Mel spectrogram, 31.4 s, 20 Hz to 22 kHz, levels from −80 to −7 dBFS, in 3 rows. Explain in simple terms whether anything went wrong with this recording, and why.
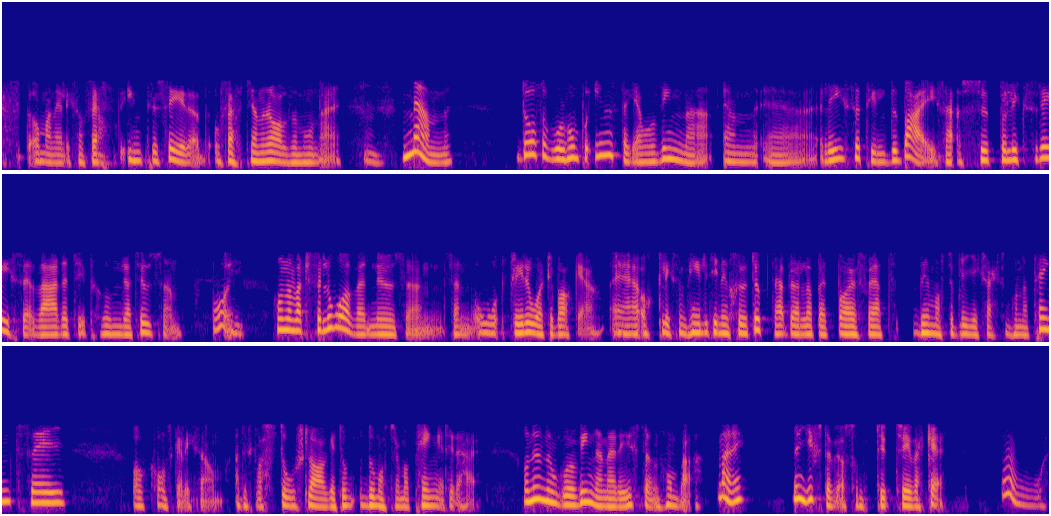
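Nothing went wrong here; the audio has no faults.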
